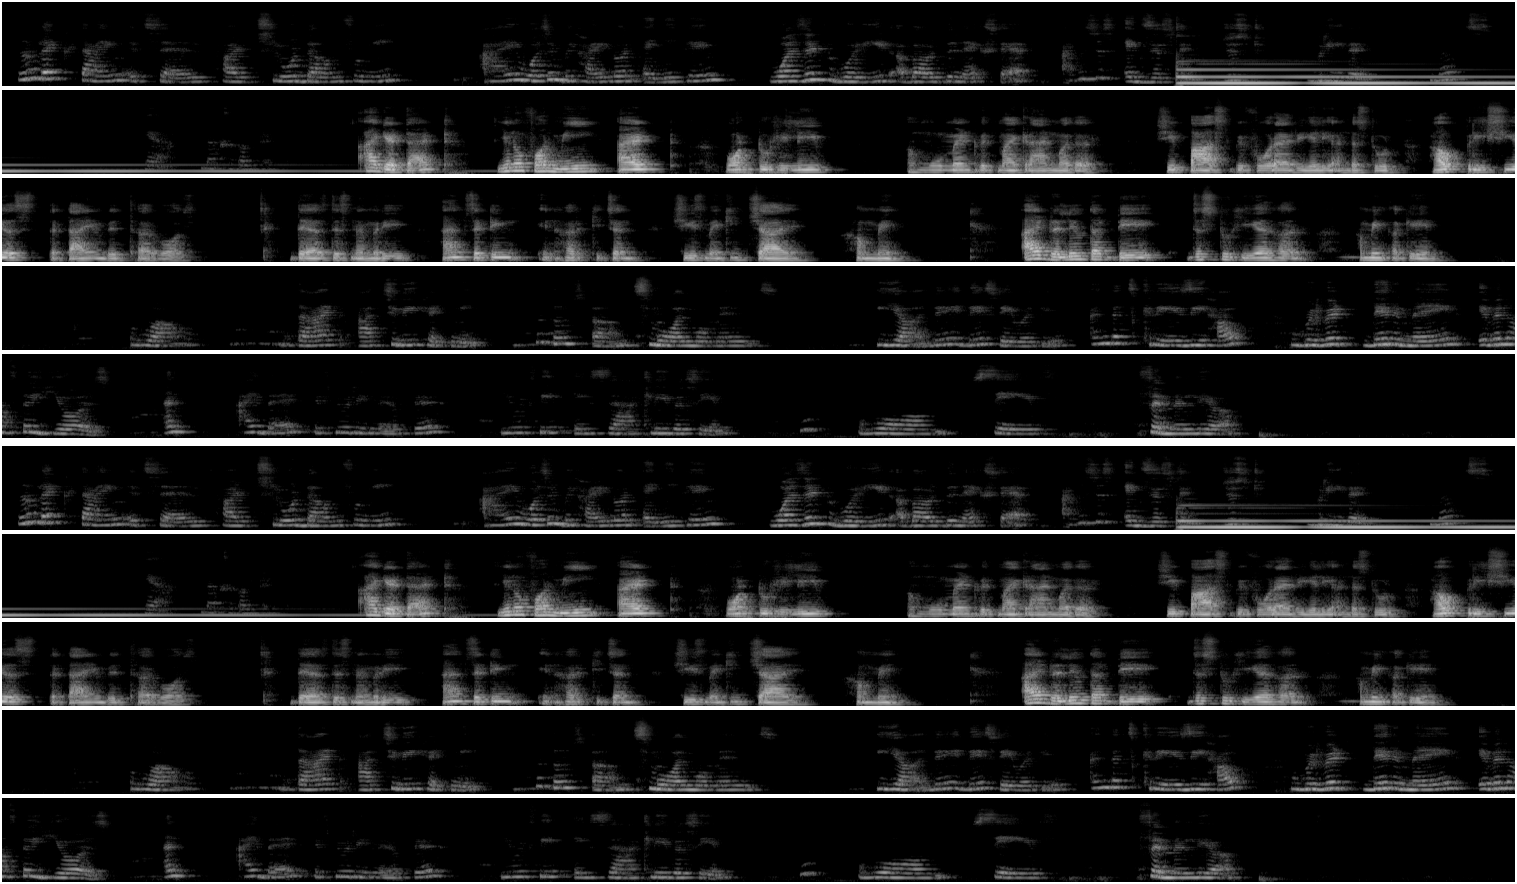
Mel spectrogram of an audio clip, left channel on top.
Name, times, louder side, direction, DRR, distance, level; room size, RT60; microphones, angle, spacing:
voice 1, 0.2-4.0 4.8-7.3 7.7-10.3 10.6-12.6 13.0-13.7 14.3-14.9 16.6-16.8 17.1-17.9 22.1-22.3 46.7-47.3 48.1-50.2 50.7-53.1 54.1-57.8 58.3-61.6 62.1-62.4 62.9-65.0 65.5-67.8 68.5-68.7 69.1-71.0 71.9-72.9, right 1 dB, 10° right, 0.7 m, -39 dB
sound 1, 11.7-19.0, left 1 dB, 70° left, 0.9 m, -30 dB
voice 2, 18.7-19.6 20.1-21.7 22.4-23.4 24.2-26.1 26.7-29.0 29.4-32.1 33.1-34.3 34.7-36.6 37.0-38.2 38.7-39.3 40.5-41.8 42.1-43.3 43.8-44.6, left 1 dB, 20° left, 0.4 m, -25 dB
6.5 x 2.3 x 2.3 m
head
